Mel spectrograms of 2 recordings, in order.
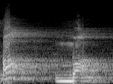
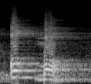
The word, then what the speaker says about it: amma: Now, there are two syllables. A, ma. Am I right? You don't raise one and lower another. You don't stress one and leave another unstressed. A, ma.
